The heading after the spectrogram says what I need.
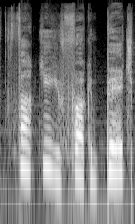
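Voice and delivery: high-pitched, drawn-out mock outburst; mock angry insult. Friend lashing out at girl who ignored him, mock angry. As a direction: imitate an irate friend cursing someone out.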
